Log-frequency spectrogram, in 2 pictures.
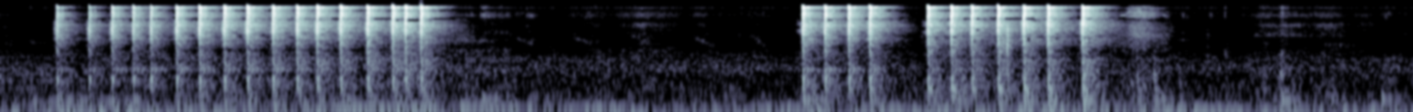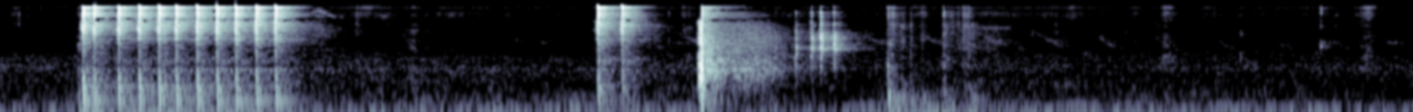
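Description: Harbor Freight glue-tab dent puller's knob clicking rapidly as it is cranked down, about ten clicks a second in three bursts. About ten seconds in comes a sharp pop, the loudest sound, as the hot-glued pulling tab lets go of the truck's roof panel.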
